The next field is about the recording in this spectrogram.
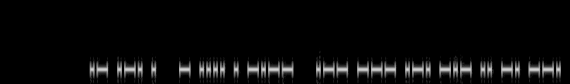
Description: Morse code, heard as a keyed tone, about 36 wpm, 700 Hz. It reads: ARE THEY WORKING
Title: Sentences from Top 1000 Words - Review Part 4 - 35wpm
